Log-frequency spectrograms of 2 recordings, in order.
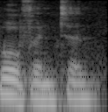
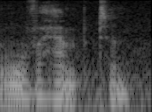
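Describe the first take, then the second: First: The h sound in the middle is dropped. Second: The h sound in the middle is pronounced. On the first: The speaker calls it right. "There's no H there" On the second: The speaker calls it wrong. "It's not Wolverhampton"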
